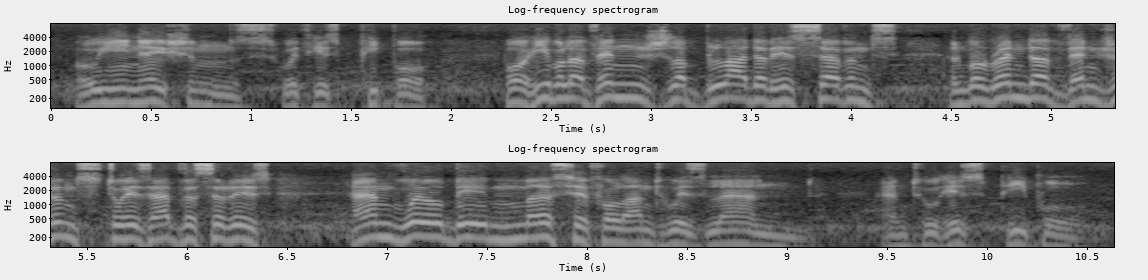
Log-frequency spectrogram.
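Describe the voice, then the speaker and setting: A stern old Hebrew prophet played by a male actor declaims scripture in a dramatized Bible. His delivery is fervent and oratorical, in a middle-pitched voice. The old cassette recording carries clear hiss. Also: lightly acted. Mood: exultant. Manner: solemn, emphatic, oratorical. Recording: noisy 1970s cassette rip with hiss.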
